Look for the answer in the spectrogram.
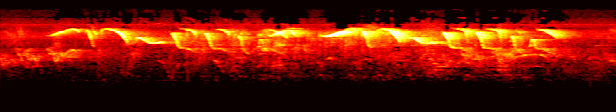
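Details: Sayaca tanager singing a continuous run of high, squeaky, slurred notes, each sliding downward, tumbling along at a brisk pace for about six seconds with no other clear sounds.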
